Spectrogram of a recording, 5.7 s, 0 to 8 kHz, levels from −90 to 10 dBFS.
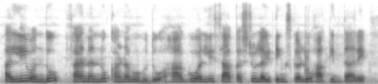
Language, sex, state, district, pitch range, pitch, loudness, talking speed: Kannada, female, Karnataka, Bangalore, 215-250 Hz, 235 Hz, -16 LUFS, 115 wpm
